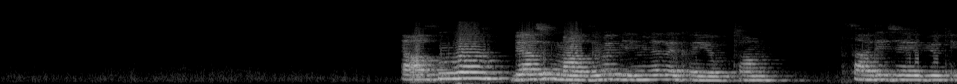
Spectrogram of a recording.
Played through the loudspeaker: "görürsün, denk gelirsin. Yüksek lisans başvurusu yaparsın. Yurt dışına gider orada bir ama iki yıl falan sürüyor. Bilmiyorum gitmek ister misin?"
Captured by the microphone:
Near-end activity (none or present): present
